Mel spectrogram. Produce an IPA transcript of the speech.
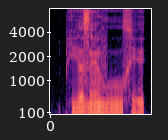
pʰ i˧˥ ə̯ z ɛ̃˧˥ v uː˧˥ x ɪ˧˩˧

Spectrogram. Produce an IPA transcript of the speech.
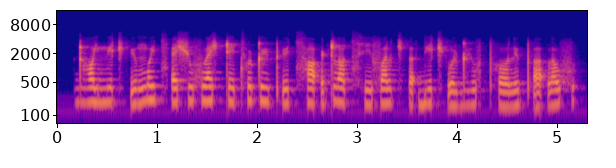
ɖʱ ɔ j mʲ ʌ t͡ʃʼ y ŋʷ ə j t͡sʼ ɛ ʃ u xʷ æ ʃ ʈ i tʰ u ʈ y pʼ y t͡sʰ ɒ ʔ ə ʈ l ɔ t͡sʰ i f ʌ l t͡ʃʼ ə ʔ bʲ ɛ t͡ʃʼ u l ɖʱ y xʷ pʰ o l y pʼ ʌ ʔ l ɔ xʷ

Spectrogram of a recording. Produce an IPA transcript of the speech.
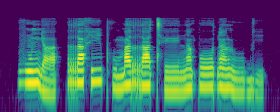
v ũ˦ ɲ a˨ | r a˦ h iː˦ pʰ u˨ m a˦ r a˦ tʰ eː˨ n ã˦ p oː˦ ɗ ã˦ l uː˨ b i˨

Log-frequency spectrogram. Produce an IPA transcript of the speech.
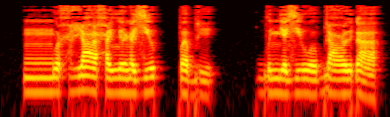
mː u ħ ɦ i ʕ i ħ i l ɨ ɳ ɐ zʲ o pː ɐ b i | b u nʲ a zʲ u w o b i ʕ ʉ ɗ a

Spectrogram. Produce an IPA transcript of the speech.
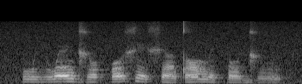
w i˨ w ɛ̃˧ d͡ʒ o˨ k͡p o˨˦ ʃ e˦˨ ʃ ã˨ t ɔ̃˨˦ m e˧ k͡p o˨ d͡ʒ u˨

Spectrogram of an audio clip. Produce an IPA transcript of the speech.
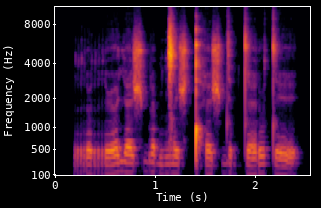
r o r ø ə̯ j ɛ ʃ b ɛ b ŋ͡ǀ e ʃ ǃʰ ɛ ʃ d e b t ɛ ɾ u t e

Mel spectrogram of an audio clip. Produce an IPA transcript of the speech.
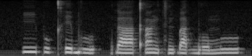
iː˦ p u˨ kʰ e˦ b u˨ | ɗ aː˨ kʼ ã˦˨ ŋ t͡s ĩ˨ ɓ a˨˦ ɡ͡b oː˨ m u˦

